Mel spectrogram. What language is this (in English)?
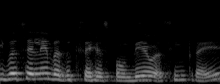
Portuguese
